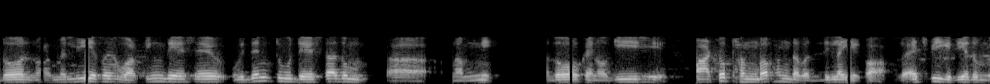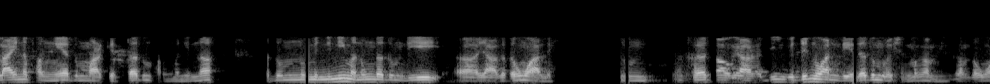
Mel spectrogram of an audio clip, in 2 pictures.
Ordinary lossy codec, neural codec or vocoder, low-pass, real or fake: MP3, 32 kbps; none; 3.6 kHz; real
